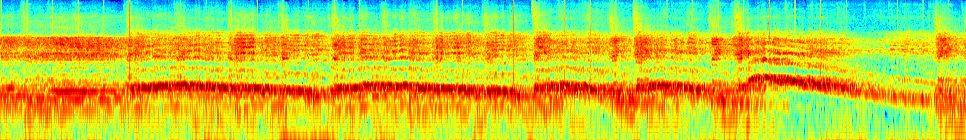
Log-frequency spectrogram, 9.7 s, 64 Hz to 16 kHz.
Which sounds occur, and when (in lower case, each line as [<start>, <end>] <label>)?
[0.01, 9.65] music
[0.03, 9.65] choir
